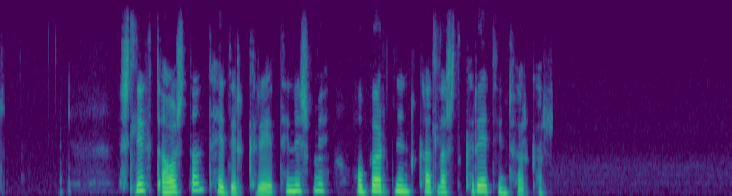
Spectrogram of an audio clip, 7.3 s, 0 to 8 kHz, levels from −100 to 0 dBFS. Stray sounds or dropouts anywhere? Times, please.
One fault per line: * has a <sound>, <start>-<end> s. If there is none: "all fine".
all fine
